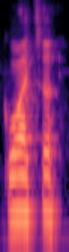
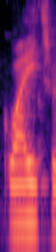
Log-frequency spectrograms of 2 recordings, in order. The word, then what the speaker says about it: Guaita: man of the match quiter or greater as part of to say i'll be different creature quieter i swear he pronounces it quieter himself i know i know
